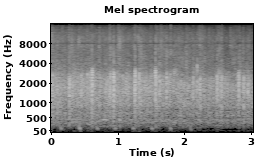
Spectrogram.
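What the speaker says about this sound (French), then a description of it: "Oui, on peut l'applaudir, bien sûr." Steady applause from an audience in a university lecture hall, moderately loud, with crisp individual claps overlapping in an even wash.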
